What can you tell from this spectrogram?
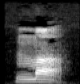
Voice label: we, dari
